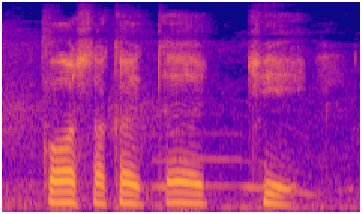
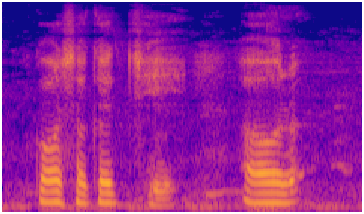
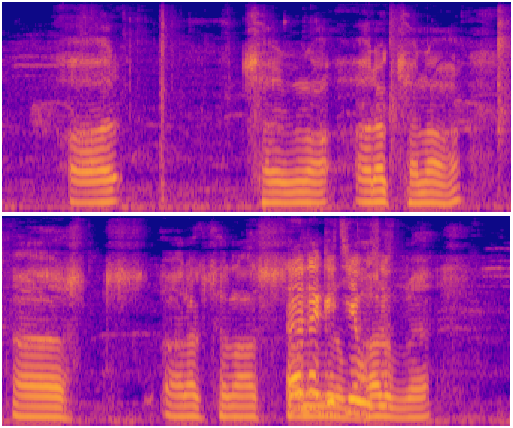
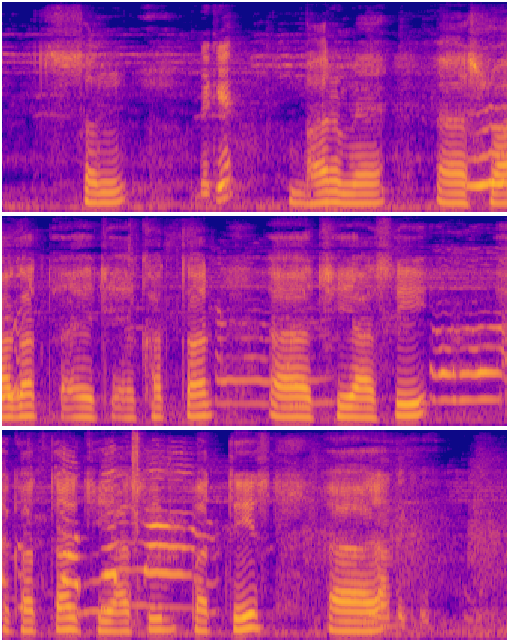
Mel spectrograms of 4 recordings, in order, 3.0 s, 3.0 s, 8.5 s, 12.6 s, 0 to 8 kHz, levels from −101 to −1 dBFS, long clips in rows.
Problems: none marked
